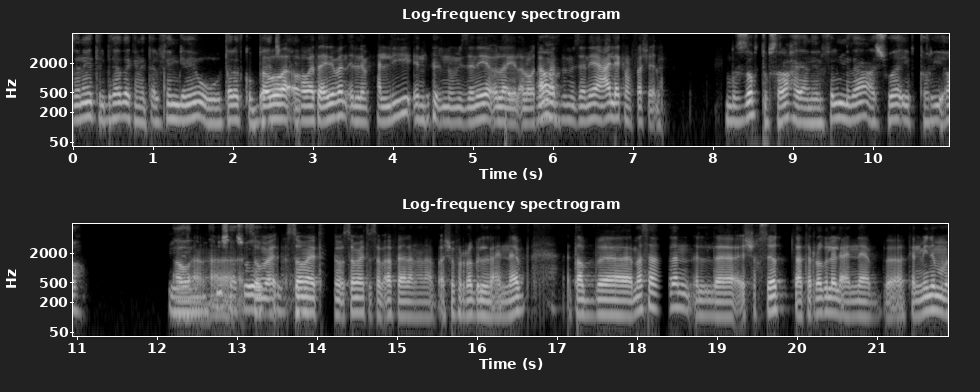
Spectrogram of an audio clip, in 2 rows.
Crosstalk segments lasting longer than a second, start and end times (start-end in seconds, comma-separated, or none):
12.2-13.9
